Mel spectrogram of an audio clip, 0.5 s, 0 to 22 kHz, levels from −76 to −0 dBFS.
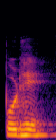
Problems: constant background noise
